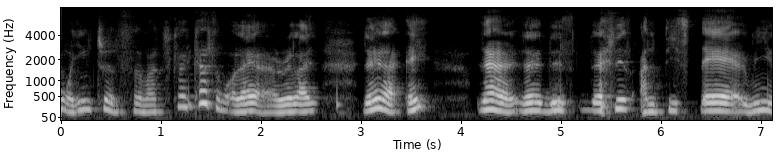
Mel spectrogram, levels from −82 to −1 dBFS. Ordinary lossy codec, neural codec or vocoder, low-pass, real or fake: none; none; none; real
